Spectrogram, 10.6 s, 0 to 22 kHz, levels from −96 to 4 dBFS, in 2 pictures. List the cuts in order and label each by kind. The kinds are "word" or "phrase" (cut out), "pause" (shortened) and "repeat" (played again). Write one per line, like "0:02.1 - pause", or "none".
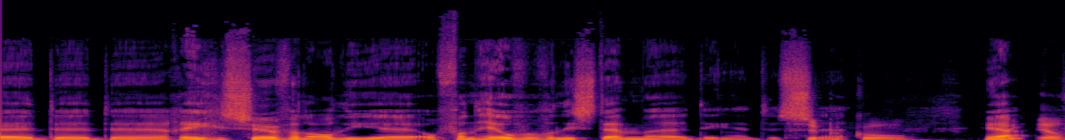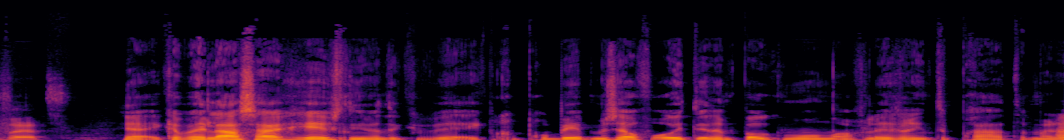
0:07.7 - word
